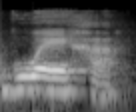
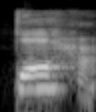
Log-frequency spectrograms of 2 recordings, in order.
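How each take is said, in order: First: A U sound is pronounced after the G. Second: No U sound is pronounced after the G. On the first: The speaker calls it wrong. "Também não falo guerra" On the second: The speaker calls it right. "Eu falo guerra"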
